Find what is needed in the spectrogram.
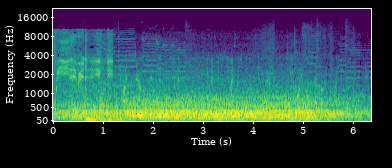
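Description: Steady roar of a Boeing 737-800's cabin in cruise flight, heard from a passenger seat. It fades away near the end.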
